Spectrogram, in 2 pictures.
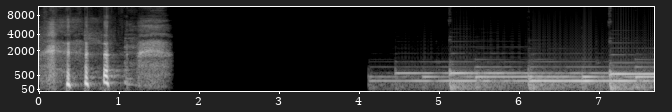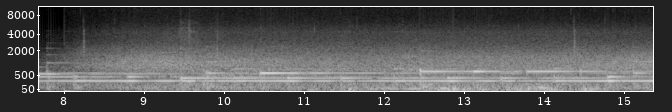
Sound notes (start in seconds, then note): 0.0 laughs; 4.5 soft music; 8.0 wind whooshing; 8.1 soft music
